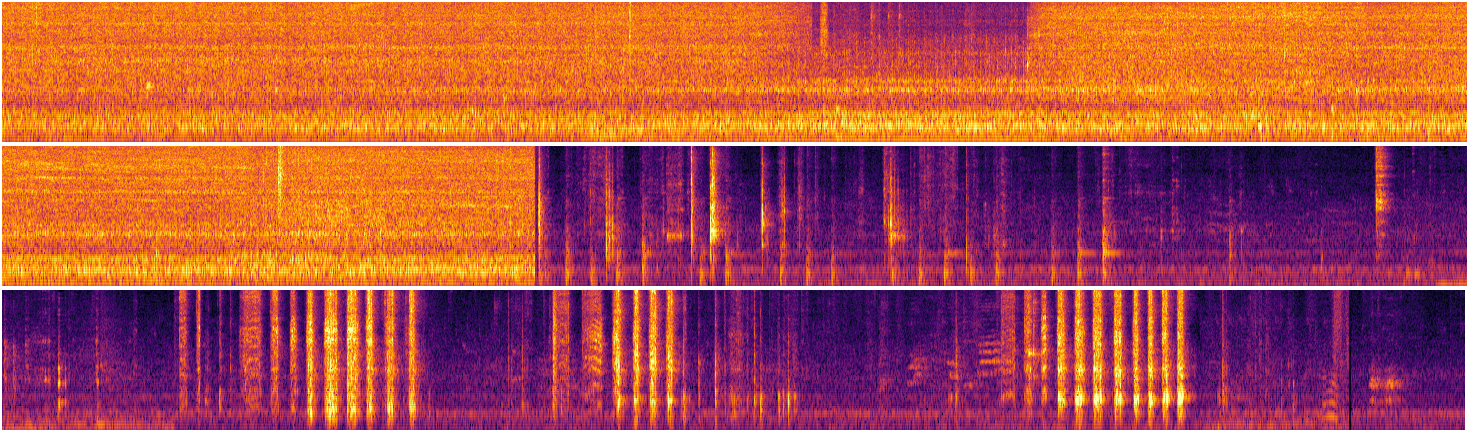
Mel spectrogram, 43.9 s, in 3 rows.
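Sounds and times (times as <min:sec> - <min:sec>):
drill press boring into wood: 0:00.0 - 0:20.0.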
